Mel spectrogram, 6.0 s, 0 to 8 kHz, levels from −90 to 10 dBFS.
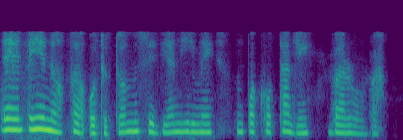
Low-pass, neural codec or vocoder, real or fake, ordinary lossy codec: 7.2 kHz; codec, 16 kHz in and 24 kHz out, 0.6 kbps, FocalCodec, streaming, 4096 codes; fake; AAC, 16 kbps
